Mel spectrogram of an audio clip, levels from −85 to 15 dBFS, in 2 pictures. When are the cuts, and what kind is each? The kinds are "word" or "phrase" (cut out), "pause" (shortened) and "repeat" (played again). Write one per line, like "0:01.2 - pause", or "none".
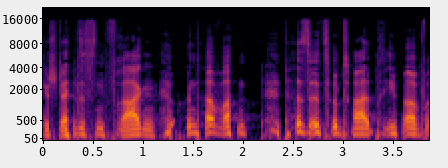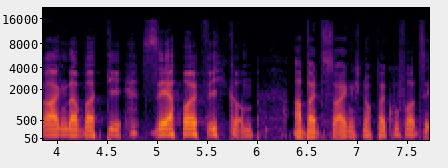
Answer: none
